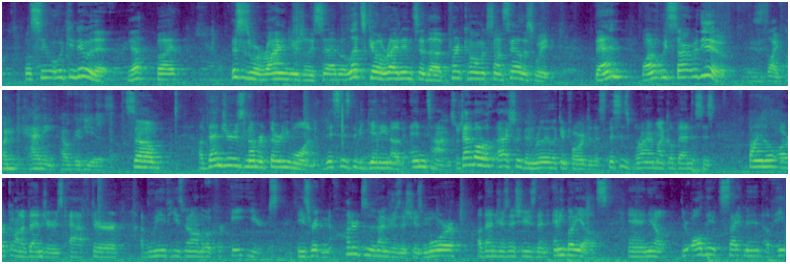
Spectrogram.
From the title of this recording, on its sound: Live from NYCC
